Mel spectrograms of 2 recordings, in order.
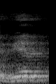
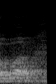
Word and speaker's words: were: दे वर, यहाँ पे वेयर pronunciation गलत होगा, राइट प्रोनाउंसिएशन होगा वर। दे वर देयरफॉर सैटिस्फाइड विद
